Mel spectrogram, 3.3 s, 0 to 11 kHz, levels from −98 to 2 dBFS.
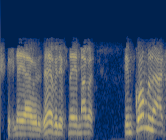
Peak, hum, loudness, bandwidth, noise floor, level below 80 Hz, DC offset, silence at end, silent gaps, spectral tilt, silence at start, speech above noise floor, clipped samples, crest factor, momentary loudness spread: -8 dBFS; none; -24 LUFS; 4.3 kHz; -68 dBFS; -66 dBFS; under 0.1%; 0 s; none; -9 dB/octave; 0 s; 44 dB; under 0.1%; 18 dB; 10 LU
